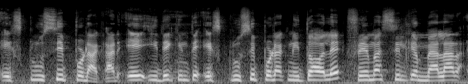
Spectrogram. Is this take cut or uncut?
cut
